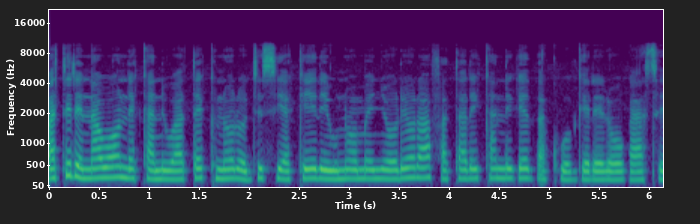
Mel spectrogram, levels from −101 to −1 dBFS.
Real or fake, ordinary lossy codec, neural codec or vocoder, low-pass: real; none; none; 9.9 kHz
